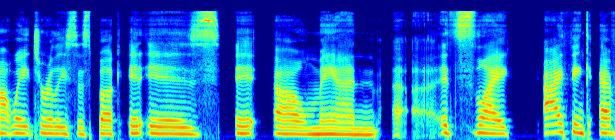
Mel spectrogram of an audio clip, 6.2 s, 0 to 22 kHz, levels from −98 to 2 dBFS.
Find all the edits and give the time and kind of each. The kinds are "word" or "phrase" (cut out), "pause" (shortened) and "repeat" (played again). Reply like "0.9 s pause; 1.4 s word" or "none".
none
